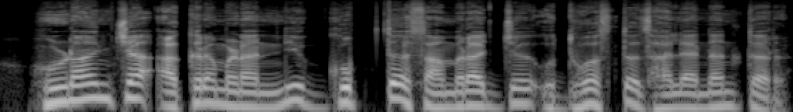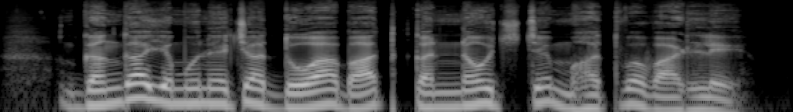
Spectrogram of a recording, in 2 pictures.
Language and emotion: Marathi, neutral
